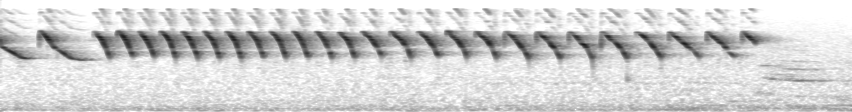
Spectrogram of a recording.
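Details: Canary singing as a lure for other canaries to join in, a rapid string of about twenty-five bright downward-slurred notes delivered evenly, fading into a few softer notes at the end.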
